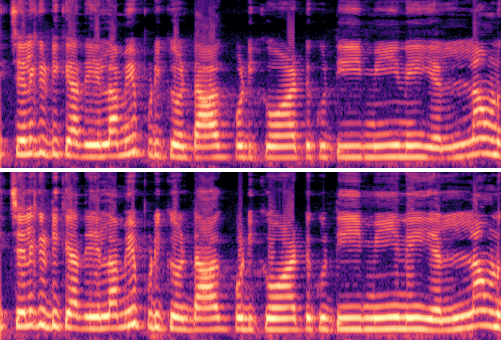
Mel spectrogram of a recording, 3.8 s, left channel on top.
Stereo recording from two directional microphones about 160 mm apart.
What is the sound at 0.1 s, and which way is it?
A woman's voice, 30° right (ahead or behind).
